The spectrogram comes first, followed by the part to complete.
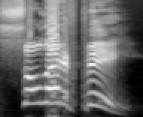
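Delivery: very loud, high, ringing triumphant shout. Telling how he rises holding his scepter in heaven, acting out a triumphant shout. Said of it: "he shouts".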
